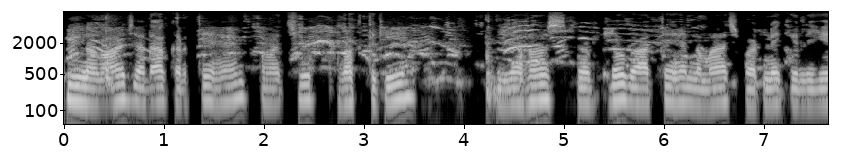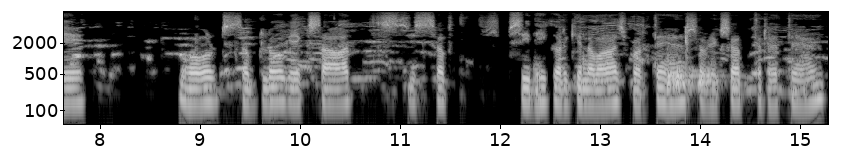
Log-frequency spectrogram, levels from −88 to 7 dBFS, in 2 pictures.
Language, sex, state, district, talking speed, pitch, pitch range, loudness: Hindi, male, Bihar, Samastipur, 135 wpm, 140 Hz, 135-165 Hz, -17 LUFS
